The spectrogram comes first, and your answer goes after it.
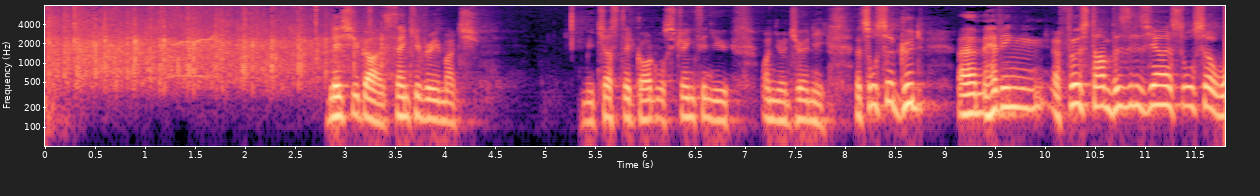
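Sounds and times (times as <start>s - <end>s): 
church congregation applauding newly baptized people: 0.0s - 4.0s
speech: 2.8s - 4.4s, 5.4s - 11.7s.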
